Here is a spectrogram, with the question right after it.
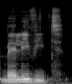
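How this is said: It is said with a Spanish-style accent. The speaker calls it wrong. "Pero seguro que diríamos believe it"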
